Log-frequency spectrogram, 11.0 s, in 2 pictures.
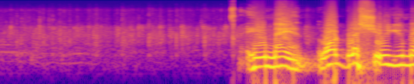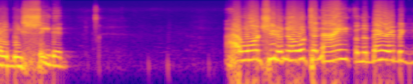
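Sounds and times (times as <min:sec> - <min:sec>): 
audience clapping hands: 0:00.0 - 0:04.6
speech: 0:03.2 - 0:06.5, 0:08.7 - 0:11.0.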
